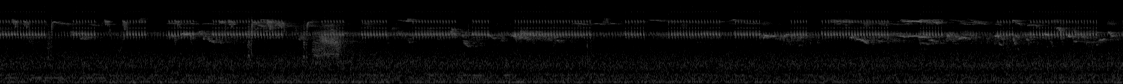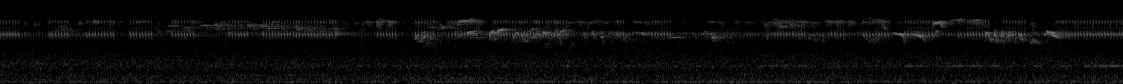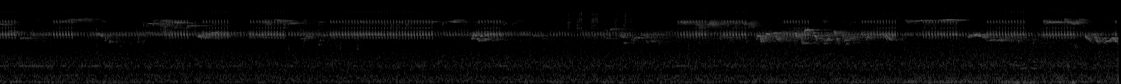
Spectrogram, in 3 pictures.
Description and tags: Cricket Bird 2A
Microphone: Rode NT4 (Stereo)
